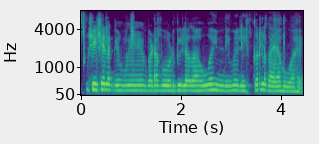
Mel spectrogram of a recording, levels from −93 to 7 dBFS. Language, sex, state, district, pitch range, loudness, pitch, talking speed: Hindi, female, Bihar, Patna, 175-185 Hz, -17 LUFS, 180 Hz, 200 wpm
